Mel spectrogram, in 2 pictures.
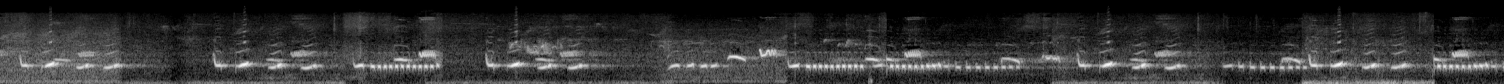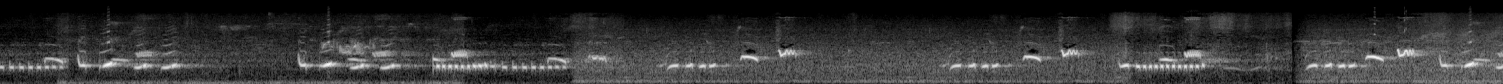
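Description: Indian scimitar babbler calling in repeated phrases of fluty whistles. Each phrase mixes level notes with short notes that rise in pitch, and short pauses fall between phrases.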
